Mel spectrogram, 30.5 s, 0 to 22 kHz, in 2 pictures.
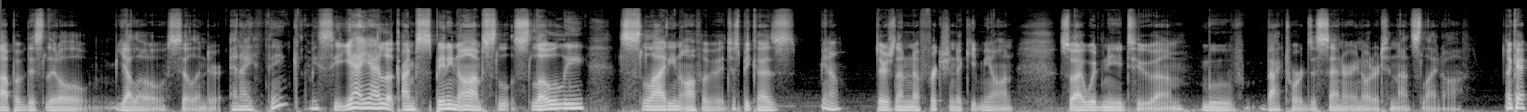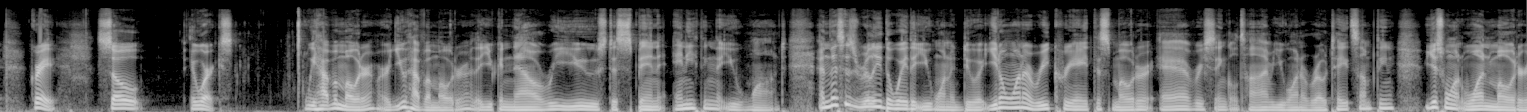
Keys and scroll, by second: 10.8 Up, 11.2 Left.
